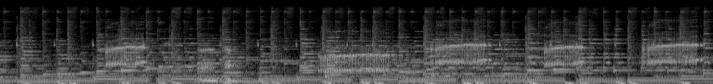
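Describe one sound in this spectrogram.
Cartoon frogs croak in short, bright bursts.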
